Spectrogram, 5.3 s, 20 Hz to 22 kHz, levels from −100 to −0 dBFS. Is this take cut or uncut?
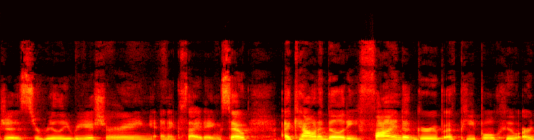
uncut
